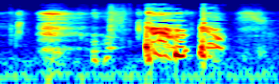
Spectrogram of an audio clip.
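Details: An adult gives two sharp, harsh coughs after breathy, gasping noises while attempting the cinnamon challenge, one tablespoon of cinnamon; an irritant cough.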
